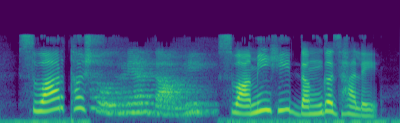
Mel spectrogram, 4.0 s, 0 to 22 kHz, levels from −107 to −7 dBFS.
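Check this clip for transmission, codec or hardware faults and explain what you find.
One fault is audible: a switch to a distant microphone. The band stops near 7.7 kHz throughout, with light graininess on louder sounds, which matches the mSBC Bluetooth headset codec at its normal limit.

From 0.92 s to 2.17 s the speech abruptly turns hollow and roomy and loses bass. It drops about 5 dB and carries faint room noise, far below the speech. It then snaps back. The likely cause is the close microphone's signal failing, so the sound came from a pickup farther away.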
